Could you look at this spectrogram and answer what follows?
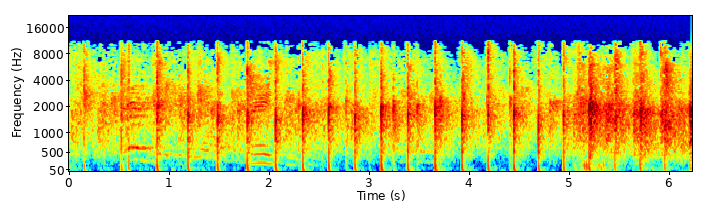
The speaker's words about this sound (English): Praise the Lord. Give the Lord a cheer.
